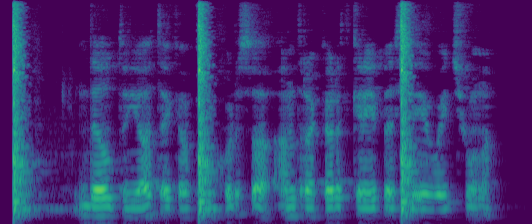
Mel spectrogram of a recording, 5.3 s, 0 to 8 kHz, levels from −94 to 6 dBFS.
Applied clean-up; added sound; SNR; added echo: classical method WPE with log-MMSE.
